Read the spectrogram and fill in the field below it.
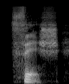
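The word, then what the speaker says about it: Phish: the band is named fish and if you've heard of this band or if you've seen their logo they uh they spell it pH like telephone or Pharmacy fish and great band uh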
